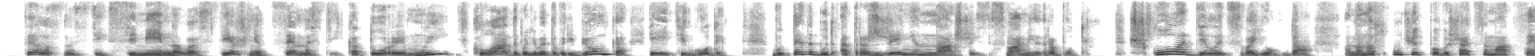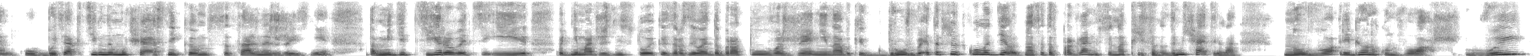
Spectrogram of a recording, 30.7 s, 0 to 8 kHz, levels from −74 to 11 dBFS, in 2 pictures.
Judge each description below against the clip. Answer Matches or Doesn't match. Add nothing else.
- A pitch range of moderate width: Matches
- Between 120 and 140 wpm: Matches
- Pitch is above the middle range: Matches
